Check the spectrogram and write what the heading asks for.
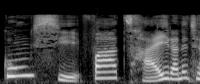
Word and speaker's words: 恭喜发财: 중국어 발음으로 恭喜发财, 恭喜发财.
